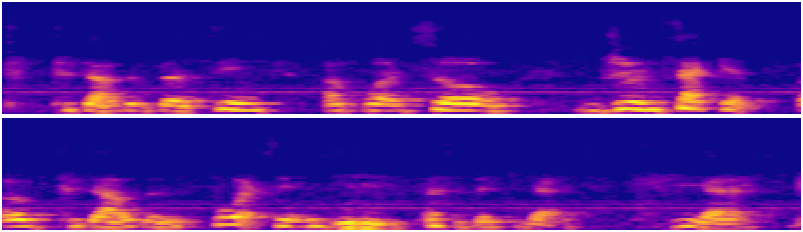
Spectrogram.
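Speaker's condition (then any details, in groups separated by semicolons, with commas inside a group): Cerebral palsy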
